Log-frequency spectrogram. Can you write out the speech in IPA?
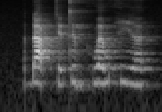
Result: ɗa˨˩k̚sɨ̰˧˨t̪ɨ̰˧˨m hwə˨˦whi̤˨˩ə̯

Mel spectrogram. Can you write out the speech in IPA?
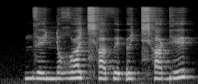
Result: nzeɲɘʁʷa t͡ɕʰaθeʔɘ t͡ɕʰaɡe

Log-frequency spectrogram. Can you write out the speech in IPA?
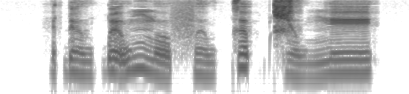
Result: ɗə̤˨˩wɓə̰˧˥wŋo˧˩ fə̤˨˩w kə˦˥p̚t͡ɕə̤˨˩wŋe˧

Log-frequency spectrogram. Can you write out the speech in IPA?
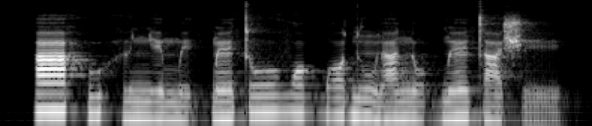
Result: aː˦hu˧ hɨ˧ɲe˧me˨ k͡pɛ̃˧toː˦vɔ˦ ɡ͡bɔ˦dũ˦˨ɾa˦no˧ ɡ͡bɛ̃˦ta˧ʃe˨

